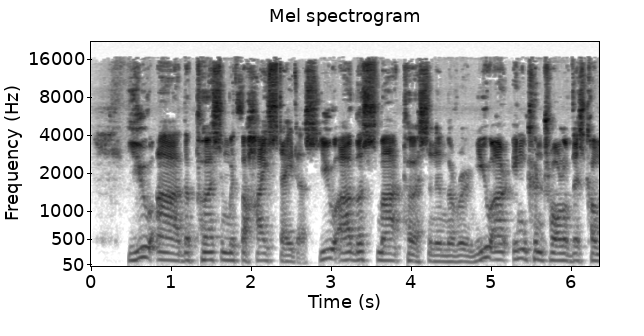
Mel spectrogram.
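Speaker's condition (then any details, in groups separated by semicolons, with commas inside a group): Cleft lip and palate; time with an orthodontist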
